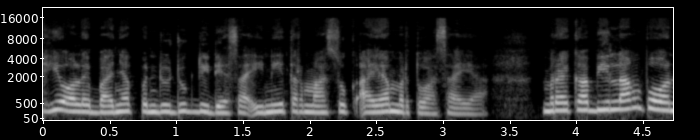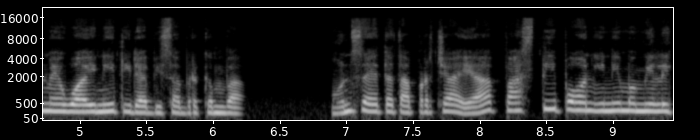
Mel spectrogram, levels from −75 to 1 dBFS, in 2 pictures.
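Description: Right after "mewah ini tidak bisa", at about 6.17 s, the speech stops moving forward and the last sound gets stretched into a buzz or hiss that fades, running to about 6.91 s. That's a likely long network dropout: nothing new arrived, so the receiver kept extending what it had for the whole 0.72 s gap, with no stretch of plain silence. When audio comes back at "saya tetap percaya", that missing chunk is simply gone.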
